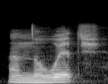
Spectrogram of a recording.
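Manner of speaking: plain reading voice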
